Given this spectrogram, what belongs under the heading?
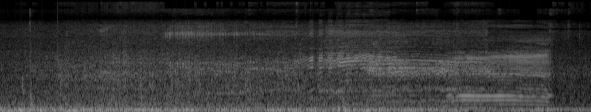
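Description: Sheep bleat at a solar farm, a few calls rising near the end over steady outdoor ambience with low rumble.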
